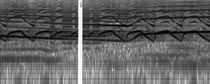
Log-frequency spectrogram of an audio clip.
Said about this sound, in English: That may be just how the custom sirens are. They sound great.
